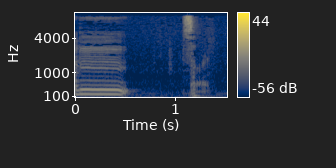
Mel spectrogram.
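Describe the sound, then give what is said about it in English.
A sneeze: a loud, drawn-out voiced "aah" breaks off, and after a short pause comes a sharp, hissy burst of air. “Bless you. Excuse me.”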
